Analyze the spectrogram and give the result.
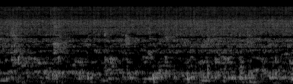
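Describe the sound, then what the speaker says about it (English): Cold water streams from a kitchen faucet onto eggs in the sink, a steady, dense splattering rush that holds constant and close throughout, with no voices. "I'm going to go ahead and start running them in cold water."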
